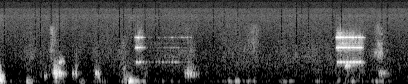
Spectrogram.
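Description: A telephone rings in a quiet room during an online volcanology lecture, two bursts of electronic trilling, the first around three seconds in and the second near the end, clear and close with faint background noise between.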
